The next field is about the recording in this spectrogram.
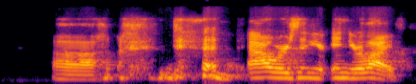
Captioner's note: laughs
